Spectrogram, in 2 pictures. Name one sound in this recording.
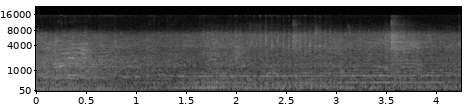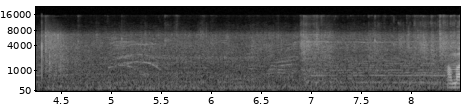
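A crowd of children and men murmurs and chatters.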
